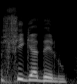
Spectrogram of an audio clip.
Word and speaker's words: figatellu: dit tout bas justement dans le sud de l'île le mot se prononcent rigate doux dans le nord de l'île en revanche il se prononce figa des loups alors il existe en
